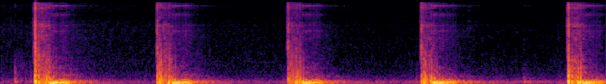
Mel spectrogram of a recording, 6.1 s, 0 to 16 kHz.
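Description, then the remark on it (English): A big staff is struck against a floor five times, each a heavy, booming thud with a short resonant tail, spaced about a second and a quarter apart in an otherwise quiet space. “He had this big staff in his hand, and he thumped it 5 times.”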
